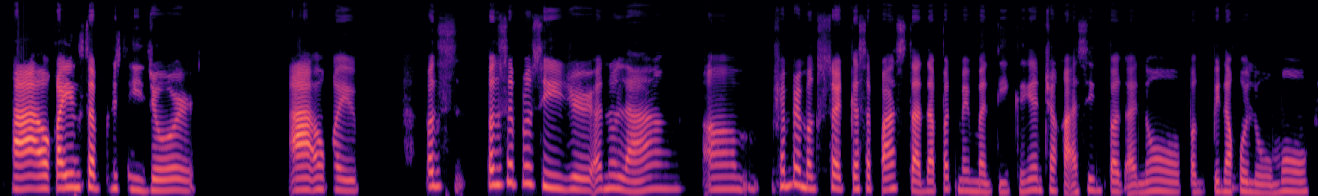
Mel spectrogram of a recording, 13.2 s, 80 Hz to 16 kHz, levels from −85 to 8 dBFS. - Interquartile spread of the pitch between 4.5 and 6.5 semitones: No, average, 3.7 semitones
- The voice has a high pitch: Yes, high, 210 Hz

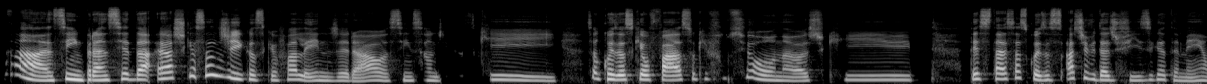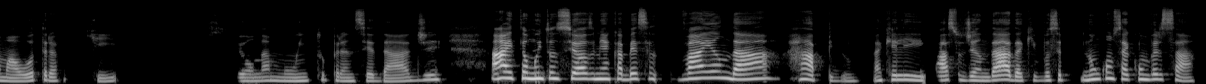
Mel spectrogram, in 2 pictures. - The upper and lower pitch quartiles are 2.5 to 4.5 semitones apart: No, average, 5.1 semitones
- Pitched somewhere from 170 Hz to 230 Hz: Yes, high, 210 Hz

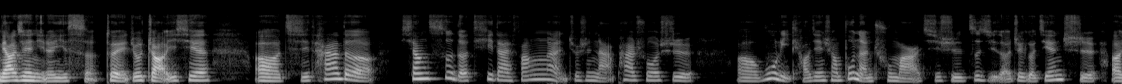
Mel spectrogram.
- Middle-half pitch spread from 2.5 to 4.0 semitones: Yes, average, 3.3 semitones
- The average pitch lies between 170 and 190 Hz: Yes, medium, 185 Hz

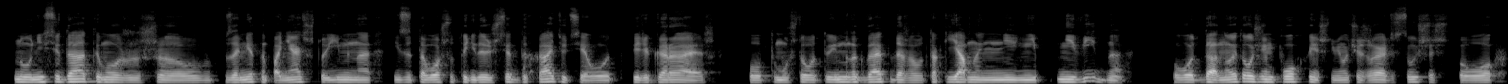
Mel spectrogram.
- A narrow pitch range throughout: Yes, narrow, 2.1 semitones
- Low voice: Yes, low, 110 Hz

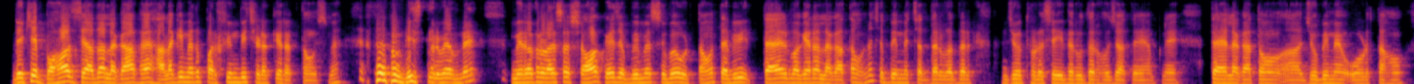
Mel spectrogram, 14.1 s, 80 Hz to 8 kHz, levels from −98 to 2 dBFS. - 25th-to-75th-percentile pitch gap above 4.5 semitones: No, average, 3.6 semitones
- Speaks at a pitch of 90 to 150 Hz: Yes, medium, 140 Hz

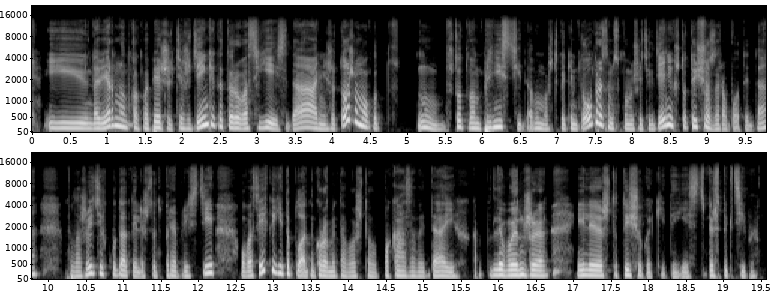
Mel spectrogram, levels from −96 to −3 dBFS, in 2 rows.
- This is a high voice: No, medium, 155 Hz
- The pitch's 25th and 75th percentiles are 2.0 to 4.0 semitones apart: No, average, 4.4 semitones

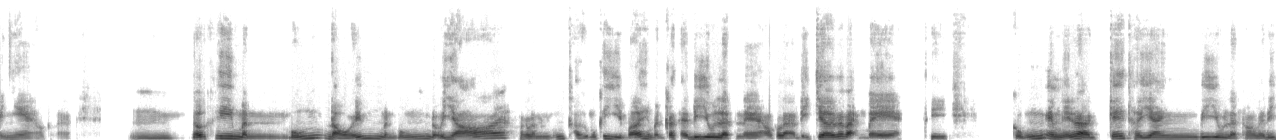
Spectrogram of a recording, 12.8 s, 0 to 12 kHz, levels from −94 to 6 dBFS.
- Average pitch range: No, wide, 5.7 semitones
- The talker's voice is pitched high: No, low, 135 Hz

